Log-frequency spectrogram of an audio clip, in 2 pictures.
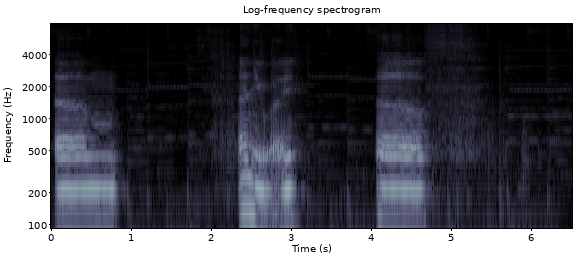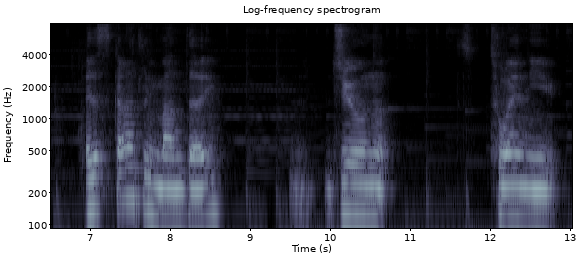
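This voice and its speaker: Nervous polish guy rambling slow, lots of ums, echoey room w/ faint music. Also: lowish voice, steady tone, mellow. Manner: hesitant, stuttering, many fillers and restarts; nervous, self-conscious, casual swearing. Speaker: YouTuber answering viewer questions. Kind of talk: unscripted Q&A monologue.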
